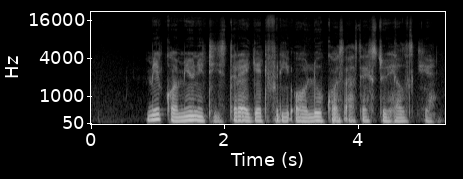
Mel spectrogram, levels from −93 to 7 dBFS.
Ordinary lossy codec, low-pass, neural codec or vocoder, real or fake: none; 19.8 kHz; vocoder, 44.1 kHz, 128 mel bands every 512 samples, BigVGAN v2; fake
